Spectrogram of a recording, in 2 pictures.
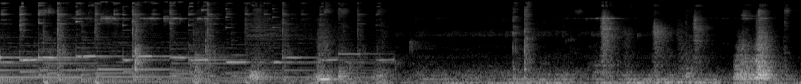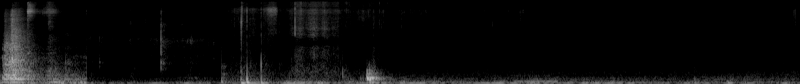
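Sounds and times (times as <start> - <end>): rustling: 10.2 - 13.4.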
